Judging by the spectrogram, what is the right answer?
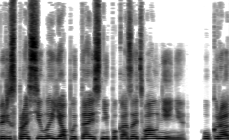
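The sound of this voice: Over a quiet background, the reading voice sounds unforced.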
